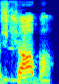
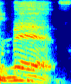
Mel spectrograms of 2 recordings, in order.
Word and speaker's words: Shabazz: I was about to call him Shaba. Shaba. No, it's Shabazz.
